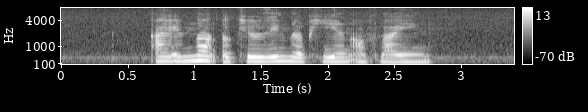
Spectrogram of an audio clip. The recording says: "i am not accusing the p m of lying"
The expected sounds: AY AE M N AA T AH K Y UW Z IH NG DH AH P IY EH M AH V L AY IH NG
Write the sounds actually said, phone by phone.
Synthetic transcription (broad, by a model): AY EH M N AA T AH K Y UW Z IH NG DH AH P IY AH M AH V L AY IH NG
